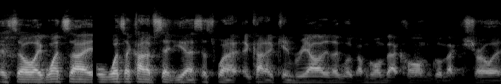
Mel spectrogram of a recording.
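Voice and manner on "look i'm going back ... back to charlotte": normal talking voice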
